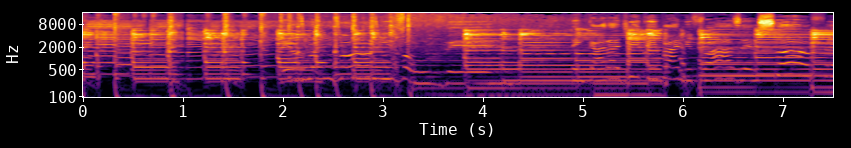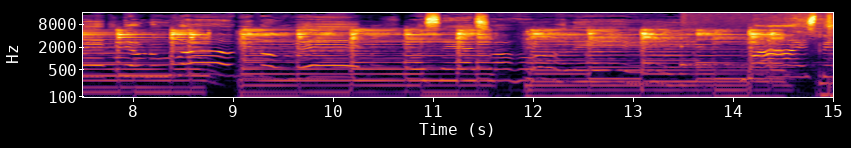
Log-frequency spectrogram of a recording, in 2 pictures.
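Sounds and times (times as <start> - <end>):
backing track music: 0.0 - 15.0
electric guitar lead line: 0.0 - 15.0.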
